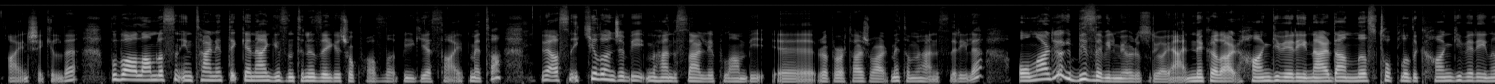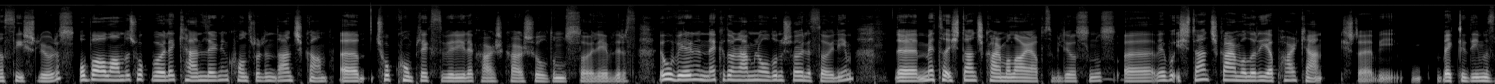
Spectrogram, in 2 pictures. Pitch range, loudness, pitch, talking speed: 155-195 Hz, -24 LUFS, 170 Hz, 170 wpm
